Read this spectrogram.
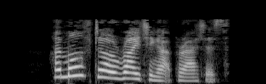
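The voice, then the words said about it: Put-on British accent. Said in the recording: “said in a British accent”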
